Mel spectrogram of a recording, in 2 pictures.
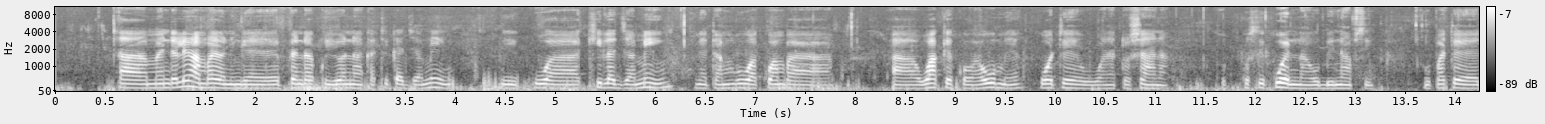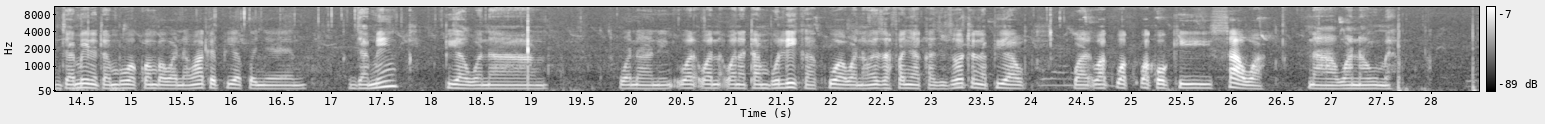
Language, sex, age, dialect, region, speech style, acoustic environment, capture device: Swahili, male, 25-34, Kenya - Nairobi Sheng-influenced, Kenya, relaxed; focused, nature, desktop / Windows / Chrome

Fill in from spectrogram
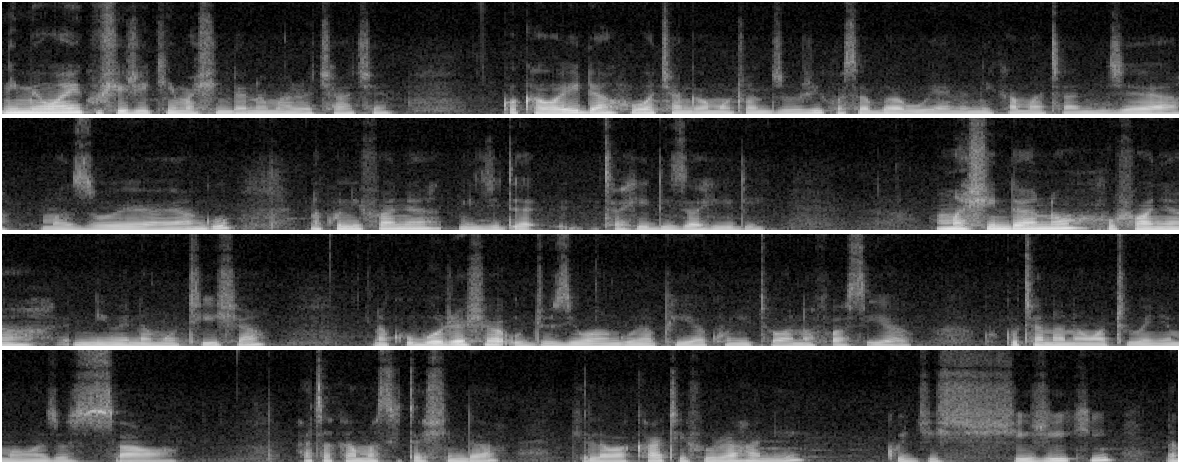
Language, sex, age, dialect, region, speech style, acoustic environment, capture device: Swahili, female, 18-24, Kenya - Mombasa, Kenya, focused, silence, mobile / Linux / Chrome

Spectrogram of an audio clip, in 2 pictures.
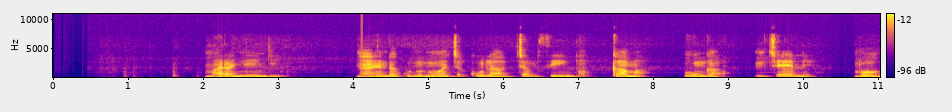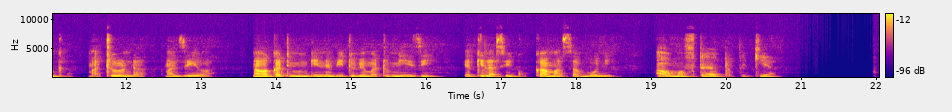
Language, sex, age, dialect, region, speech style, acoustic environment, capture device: Swahili, male, 18-24, Kenya - Nairobi Sheng-influenced, Kenya, focused, appliances, desktop / Windows / Edge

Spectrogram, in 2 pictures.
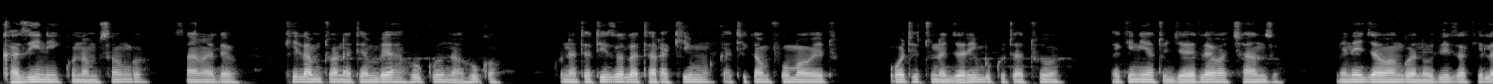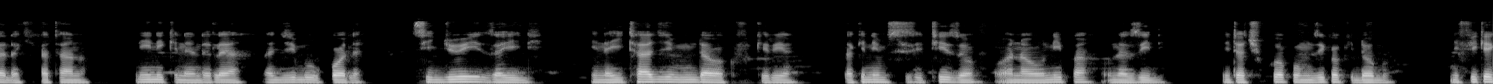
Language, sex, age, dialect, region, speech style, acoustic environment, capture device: Swahili, male, 18-24, Kenya - Nairobi Sheng-influenced, Kenya, relaxed, silence, mobile / Android / Chrome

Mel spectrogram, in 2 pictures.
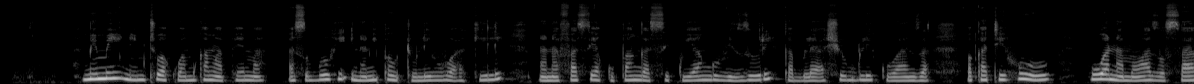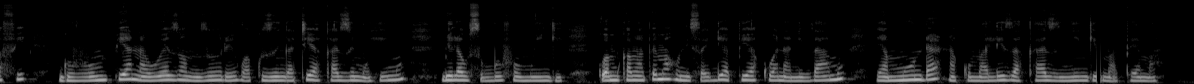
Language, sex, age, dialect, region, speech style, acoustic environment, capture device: Swahili, female, 25-34, Kenya - Nairobi Sheng-influenced, Kenya, relaxed, appliances, mobile / Linux / Chrome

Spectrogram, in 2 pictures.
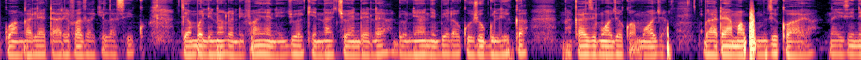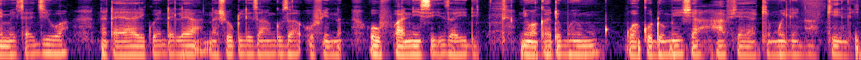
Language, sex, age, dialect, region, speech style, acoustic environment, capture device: Swahili, male, 18-24, Kenya - Nairobi Sheng-influenced, Kenya, relaxed, nature, mobile / Linux / Chrome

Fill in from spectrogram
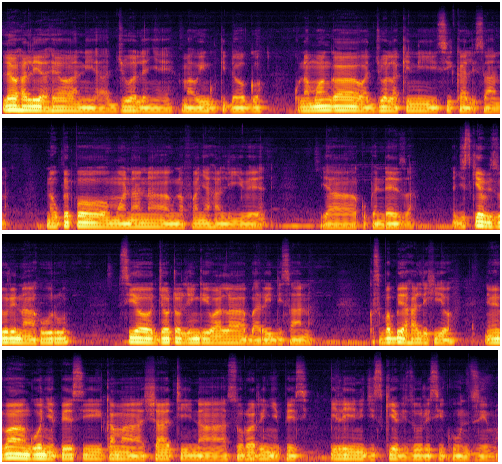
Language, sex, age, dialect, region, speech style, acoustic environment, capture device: Swahili, male, 25-34, Kenya - Nairobi Sheng-influenced, Kenya, happy, silence, desktop / Windows / Chrome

